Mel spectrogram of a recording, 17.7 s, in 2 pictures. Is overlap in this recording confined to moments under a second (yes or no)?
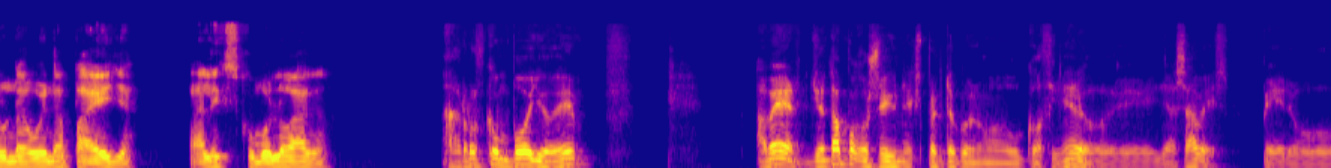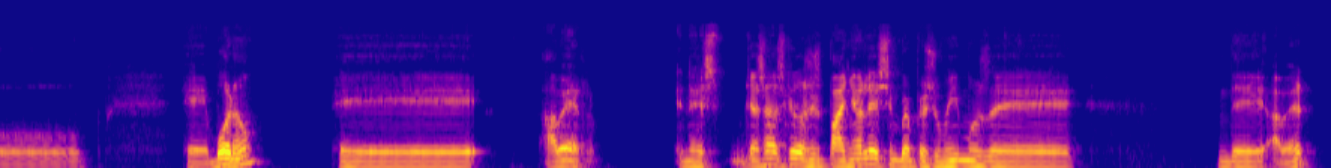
yes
